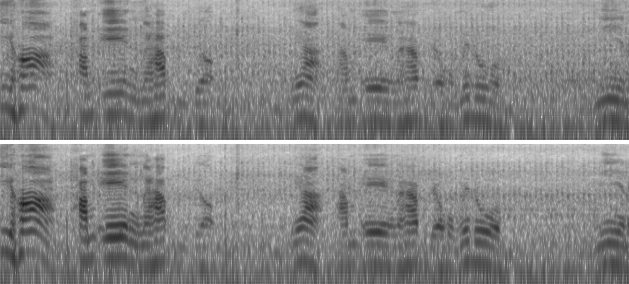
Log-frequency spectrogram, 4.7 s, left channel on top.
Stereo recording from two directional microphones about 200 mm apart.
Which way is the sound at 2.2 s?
5° left (ahead or behind).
